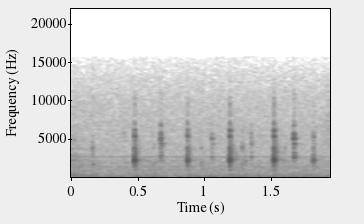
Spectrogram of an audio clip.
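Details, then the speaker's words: Panasonic NN-SD975S microwave after disconnecting the speaker to silence the beeper: four or five soft keypad clicks about a third of a second apart, no beep after any press. "I mean just to prove it works boom boom boom no more beeping"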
